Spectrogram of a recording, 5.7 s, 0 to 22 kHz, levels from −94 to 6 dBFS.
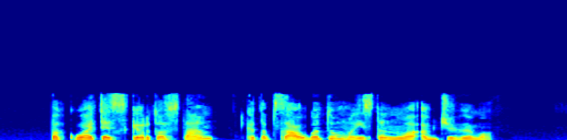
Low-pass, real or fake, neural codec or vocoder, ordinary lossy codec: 7.2 kHz; real; none; AAC, 32 kbps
